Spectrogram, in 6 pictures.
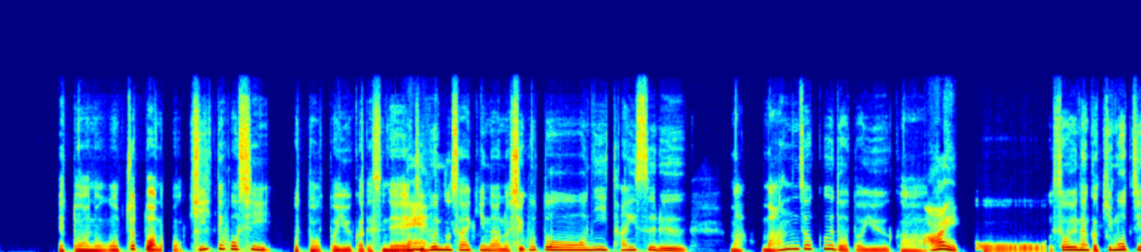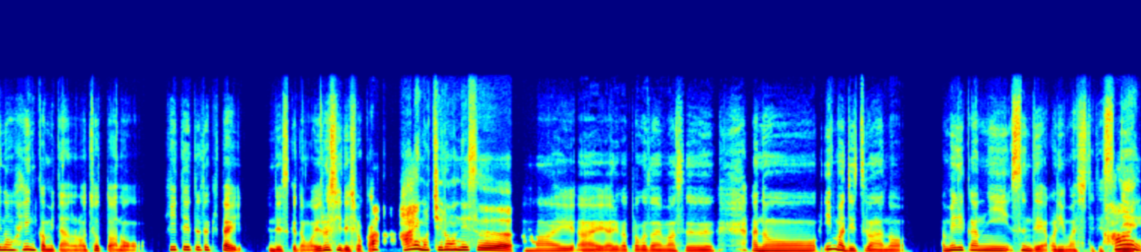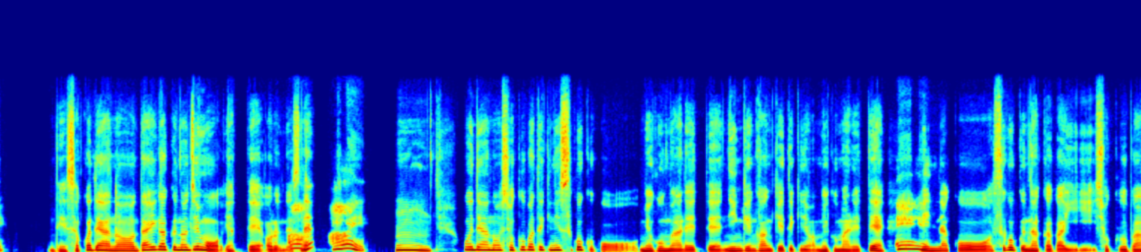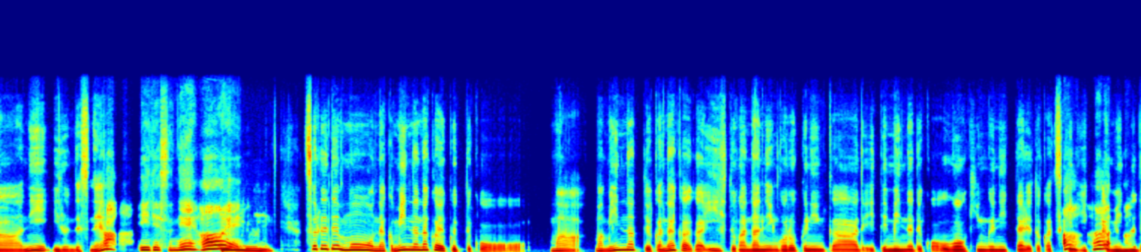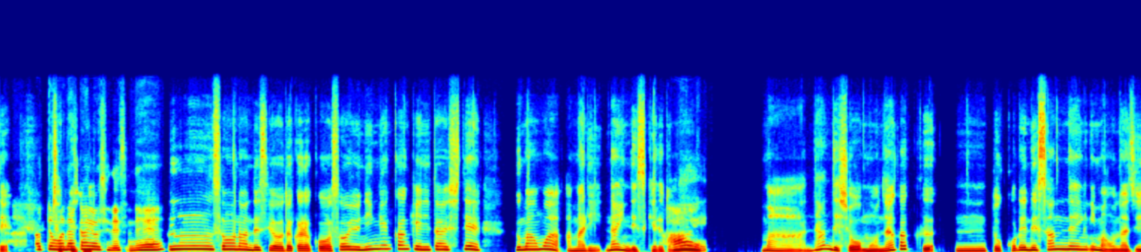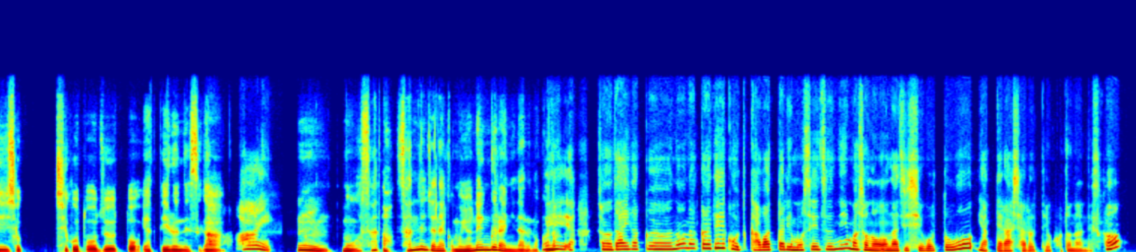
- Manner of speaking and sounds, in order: none
- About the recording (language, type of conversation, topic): Japanese, advice, 職場で自分の満足度が変化しているサインに、どうやって気づけばよいですか？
